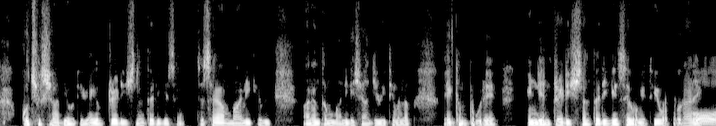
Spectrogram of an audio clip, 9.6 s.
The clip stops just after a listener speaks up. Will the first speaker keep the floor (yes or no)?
no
